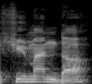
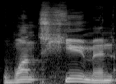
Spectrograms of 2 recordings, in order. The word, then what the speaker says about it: Once Human: just quickly say guys he did say humanda once human I believe this voice is AI especially listening to the way he pronounced humanda cuz yeah is once human they just released that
